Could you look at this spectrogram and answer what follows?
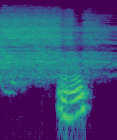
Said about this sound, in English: My dog is now snoring here. Yeah, I can hear. It's a very rude dog.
